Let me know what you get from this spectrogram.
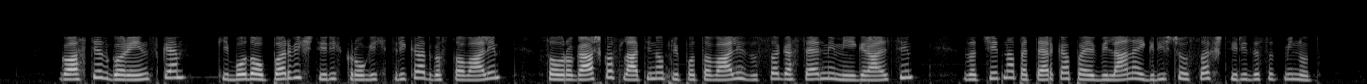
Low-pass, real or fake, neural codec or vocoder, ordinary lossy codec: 3.6 kHz; real; none; AAC, 32 kbps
